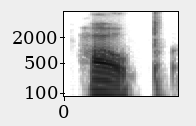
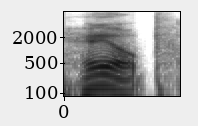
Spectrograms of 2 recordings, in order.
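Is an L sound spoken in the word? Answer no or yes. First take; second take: no; yes. First: The word is said without an L, like hope. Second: The word is said normally with an L sound. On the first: This is how the creature said it. "she'd say hope" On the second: This is the usual way people say it. "like we say it"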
